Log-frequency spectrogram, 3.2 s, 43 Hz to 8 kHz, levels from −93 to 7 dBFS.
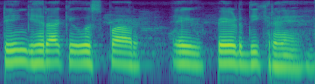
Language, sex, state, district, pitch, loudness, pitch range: Hindi, male, West Bengal, Alipurduar, 160 Hz, -15 LUFS, 150-165 Hz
